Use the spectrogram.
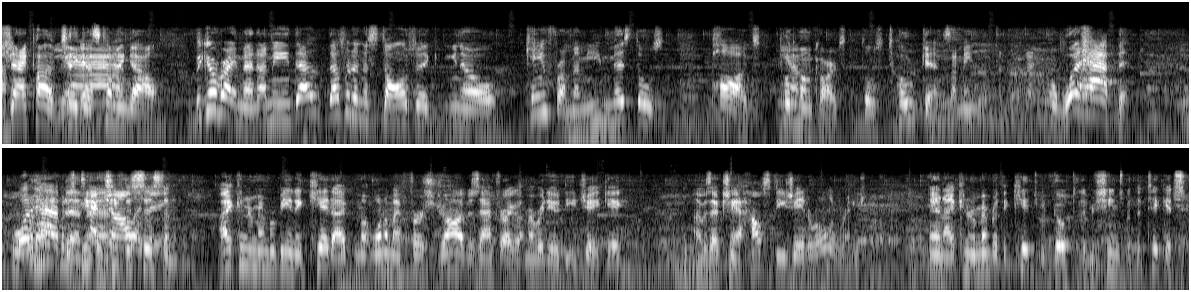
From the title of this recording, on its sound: Live from GameTime Ocoee Florida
